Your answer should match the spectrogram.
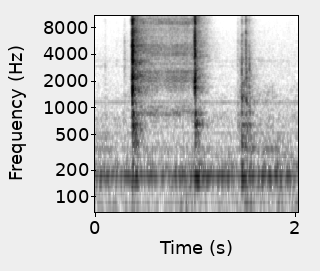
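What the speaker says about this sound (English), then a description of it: "let's just take a look at what the sound sounds like on a slower shutter speed" A Rolleicord V twin-lens camera's leaf shutter fires at a slow speed: a soft click opening, a pause of about half a second, then a second click closing, followed by a faint mechanical tick. Quiet and close, with no talking.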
